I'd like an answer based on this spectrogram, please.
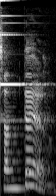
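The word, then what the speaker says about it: פסנתר: Psanter. Speaking of clusters, we got our first one here. Psan. Psan. You gotta say the P.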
